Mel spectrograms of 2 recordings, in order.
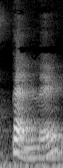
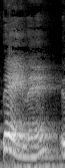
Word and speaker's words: penne: But anyway, here it's very important to pronounce double consonants. Because if you pronounce penne with just one N, you're asking for a penis. Oops! Because pene is P-E-N-E.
